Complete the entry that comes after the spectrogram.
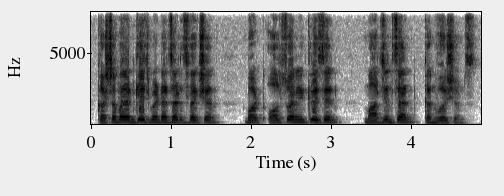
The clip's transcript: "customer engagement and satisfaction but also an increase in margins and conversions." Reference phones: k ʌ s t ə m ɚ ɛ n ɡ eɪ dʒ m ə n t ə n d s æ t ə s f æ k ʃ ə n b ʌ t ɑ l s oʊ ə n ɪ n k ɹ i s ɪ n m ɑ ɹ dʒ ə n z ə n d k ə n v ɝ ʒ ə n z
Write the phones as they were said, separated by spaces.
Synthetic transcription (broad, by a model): k ʌ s t ə m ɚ ɛ n ɡ eɪ dʒ m ə n t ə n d s æ t ə s f æ k ʃ ə n b ʌ t ɑ l s oʊ ə n ɪ n k ɹ i s ɪ n m ɑ ɹ dʒ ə n s ə n d k ə n v ɝ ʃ ə n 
